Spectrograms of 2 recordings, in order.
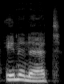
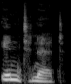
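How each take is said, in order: First: इंटरनेट said as innernet, t dropped; American, t silent; American English way; American pronunciation. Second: इंटरनेट with a clear t, internet; British, t sounded; British English way; British pronunciation. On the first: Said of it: "American वाले बोलते हैं". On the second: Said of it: "British वाले बोलते हैं". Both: Shown as a demonstration.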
